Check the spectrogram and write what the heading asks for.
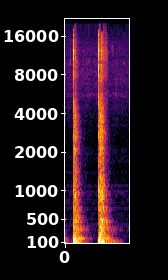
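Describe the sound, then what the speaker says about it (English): Two heavy knocks on a closed door in Disco Elysium, each a loud, solid thud spaced about half a second apart, alone with no talk. "Knock again."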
